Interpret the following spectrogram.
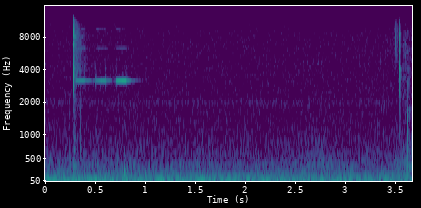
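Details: A sharp click, then a short high-pitched beep and quiet room hum as a Vetronic Impact-III handheld veterinary monitor (capnography, pulse oximetry, temperature) is switched on during a product demo.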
